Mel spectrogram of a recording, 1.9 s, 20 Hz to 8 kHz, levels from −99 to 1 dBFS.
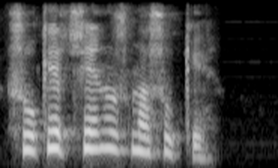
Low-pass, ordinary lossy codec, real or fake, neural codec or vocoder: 7.2 kHz; AAC, 48 kbps; fake; vocoder, 22.05 kHz, 80 mel bands, HiFi-GAN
